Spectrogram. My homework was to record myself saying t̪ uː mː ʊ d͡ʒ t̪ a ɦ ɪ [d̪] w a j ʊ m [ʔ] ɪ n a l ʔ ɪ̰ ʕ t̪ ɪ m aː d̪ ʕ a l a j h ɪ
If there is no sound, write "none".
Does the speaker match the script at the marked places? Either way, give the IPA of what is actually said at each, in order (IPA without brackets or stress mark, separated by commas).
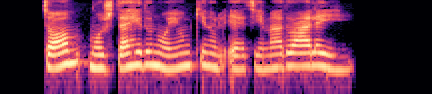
d̪, k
